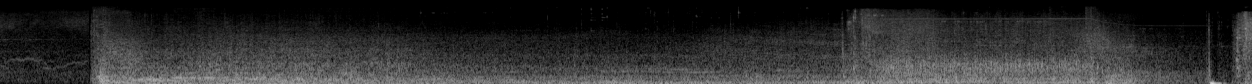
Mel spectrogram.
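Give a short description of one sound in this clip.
Wind rushes loudly past during a fall through the air.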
